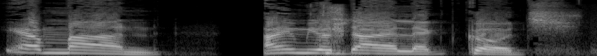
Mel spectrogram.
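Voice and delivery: high, loud mock Jamaican patter, slowing on coach; jokey fake Jamaican, the guy bluffing as coach; bad Jamaican accent. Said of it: "I say".

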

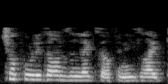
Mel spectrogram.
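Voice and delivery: ordinary delivery

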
